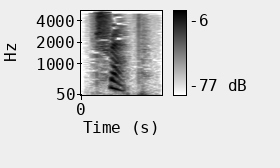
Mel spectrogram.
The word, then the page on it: trap: træp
